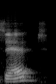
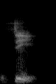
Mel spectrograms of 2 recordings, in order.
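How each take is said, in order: First: The letter name is said as zed. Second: The letter name is said as zee. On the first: "British English অনুযায়ী এটাকে হয় জেড" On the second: "American ইংলিশে এটাকে বলা হয় জি"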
